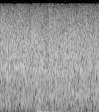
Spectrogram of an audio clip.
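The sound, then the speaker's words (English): A round of applause for the LA Galaxy team at a presidential reception, a short, dense and even burst of clapping that stays level from start to finish. “So, again, give A big round of applause to the LA Galaxy.”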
